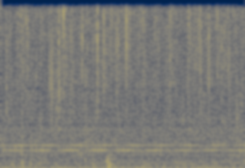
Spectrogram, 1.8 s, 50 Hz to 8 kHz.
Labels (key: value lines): label: anthrophony, boat engine
recorder: SoundTrap 500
